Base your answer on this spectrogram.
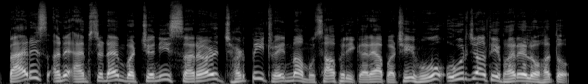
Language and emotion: Gujarati, happy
